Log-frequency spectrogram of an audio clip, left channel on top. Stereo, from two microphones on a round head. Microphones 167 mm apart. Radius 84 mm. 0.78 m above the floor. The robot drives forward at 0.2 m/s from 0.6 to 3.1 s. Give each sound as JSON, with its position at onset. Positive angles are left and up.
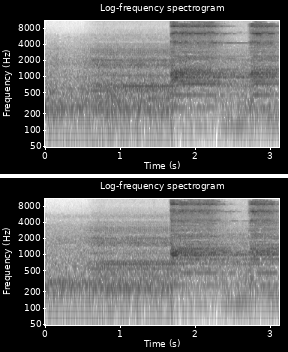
{"t": 1.7, "sound": "a doorbell", "side_deg": -15, "distance_m": 1.1}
